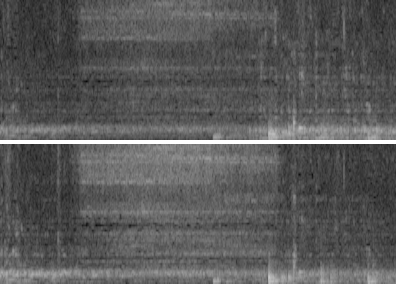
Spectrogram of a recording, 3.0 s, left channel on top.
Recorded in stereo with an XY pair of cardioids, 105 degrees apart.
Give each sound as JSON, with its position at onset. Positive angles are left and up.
{"t": 1.6, "sound": "running footsteps", "azimuth_deg": -35, "distance_m": 7.5}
